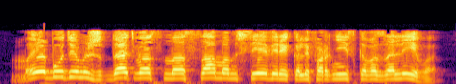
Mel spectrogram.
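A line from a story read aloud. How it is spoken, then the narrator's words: Overly loud. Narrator (Russian): излишне громко сказал Вадим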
